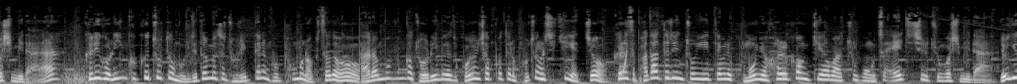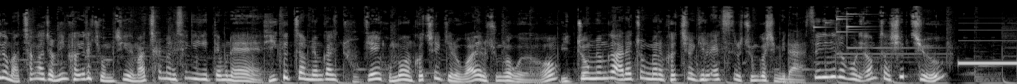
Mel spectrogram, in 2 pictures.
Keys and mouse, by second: 10.2-19.7 drag.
